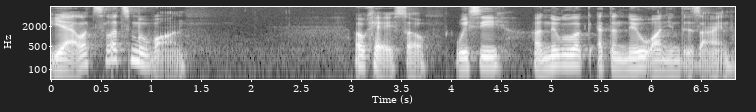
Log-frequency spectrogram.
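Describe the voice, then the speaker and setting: Here a man talks at a very slow pace. His intonation is lively. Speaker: gaming YouTuber. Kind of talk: video game trailer analysis. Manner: casual, filler-heavy.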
